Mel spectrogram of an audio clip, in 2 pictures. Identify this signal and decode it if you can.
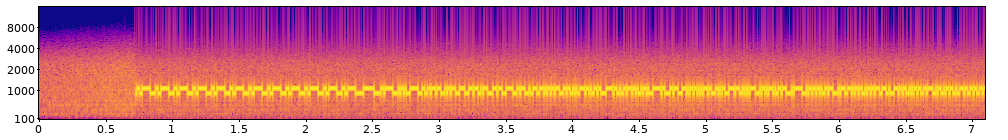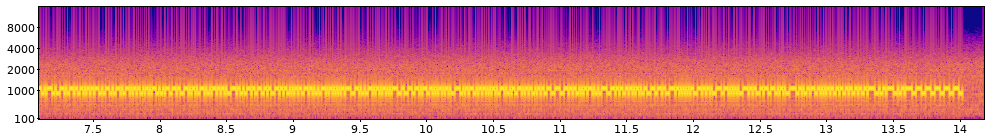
NAVTEX (SITOR-B), 100 baud, 170 Hz shift, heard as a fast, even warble, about 1000 Hz centre. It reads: ZCZC AB80 FORECAST: WIND NW 7 TO 8. SEA ROUGH. VIS POOR. NNNN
